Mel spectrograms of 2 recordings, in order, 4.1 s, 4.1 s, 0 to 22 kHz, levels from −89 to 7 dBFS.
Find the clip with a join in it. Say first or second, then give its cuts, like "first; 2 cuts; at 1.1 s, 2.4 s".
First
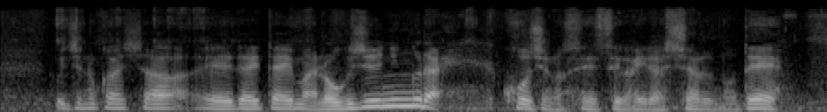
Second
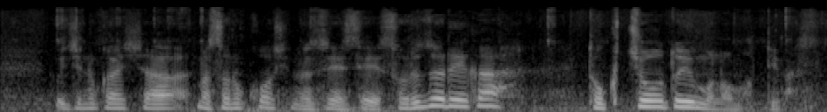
second; 1 cut; at 0.9 s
